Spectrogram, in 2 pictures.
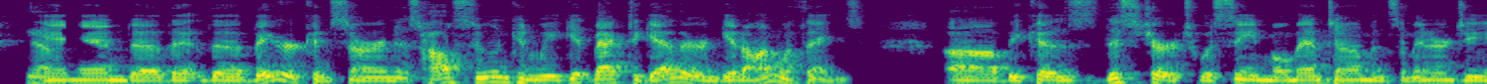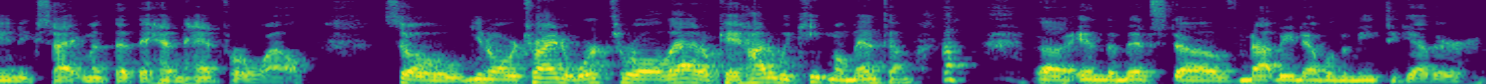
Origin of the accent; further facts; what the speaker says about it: area around Jamestown, North Dakota, United States; moved away; I'm back in an area that I grew up in, mm-hmm. and uh, not too far from my hometown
